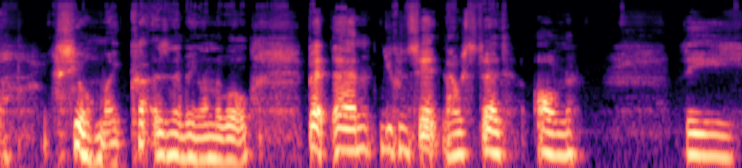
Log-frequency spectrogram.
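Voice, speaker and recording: A woman with an English accent, a very deep, low pitch and a dark, mellow tone, somewhat breathy, fairly slow, with lively intonation, big swings in loudness and long, frequent pauses. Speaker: craft tutor. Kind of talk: tutorial. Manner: soft-spoken; casual and chatty.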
